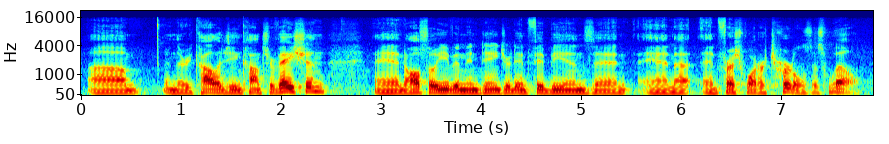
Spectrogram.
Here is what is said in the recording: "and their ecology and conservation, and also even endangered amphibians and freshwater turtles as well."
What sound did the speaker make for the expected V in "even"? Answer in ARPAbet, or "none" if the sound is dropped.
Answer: V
